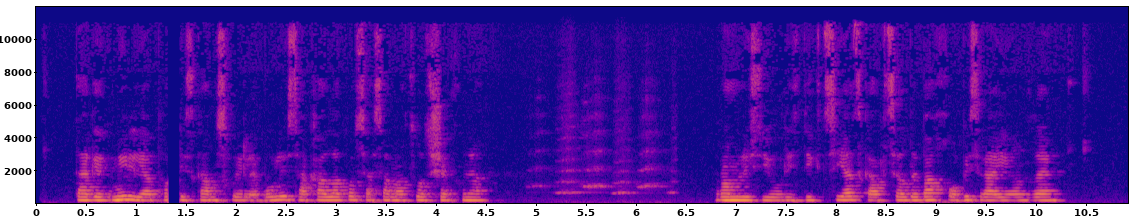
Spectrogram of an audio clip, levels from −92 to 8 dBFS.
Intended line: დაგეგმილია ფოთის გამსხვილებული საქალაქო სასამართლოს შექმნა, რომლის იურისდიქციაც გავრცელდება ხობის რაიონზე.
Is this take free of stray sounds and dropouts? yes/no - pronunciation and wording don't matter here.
no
